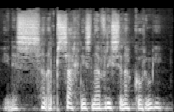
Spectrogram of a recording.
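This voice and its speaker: An actress playing a devoted, outspoken housekeeper and old nursemaid in a radio play, husky-voiced and expressive. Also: female voice, sits low. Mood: sorrowful, resolute. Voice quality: very husky, breathy. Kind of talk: classic radio theatre acting.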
